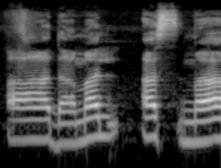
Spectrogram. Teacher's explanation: आ चार अलिफ के बराबर इसको लंबा करेंगे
